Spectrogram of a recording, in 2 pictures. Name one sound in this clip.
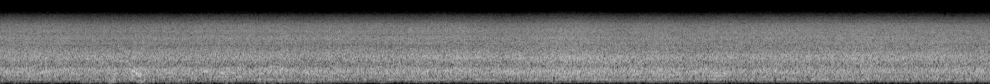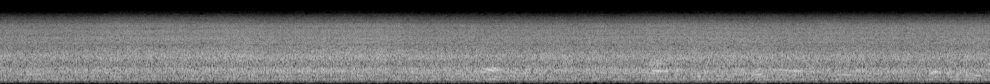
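A waterfall roars steadily, crashing into a pool below.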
